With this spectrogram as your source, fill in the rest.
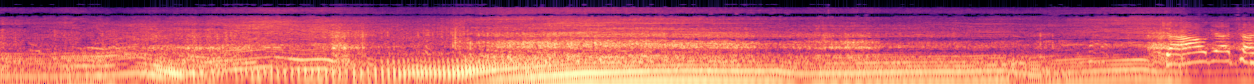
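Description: A single-cylinder sport motorcycle revs hard while drifting on dirt.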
